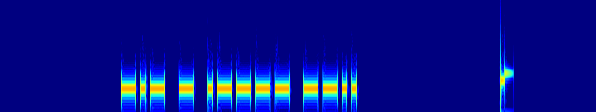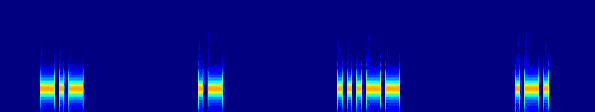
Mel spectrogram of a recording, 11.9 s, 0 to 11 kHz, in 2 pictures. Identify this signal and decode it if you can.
Morse code, heard as a keyed tone, about 25 wpm, spaced as for 11 wpm, 700 Hz. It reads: KT1Z KA3R
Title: USA Call Signs - 4 Characters - 8x Character Spacing - 25wpm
